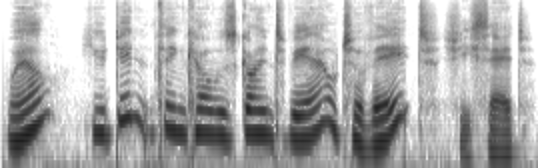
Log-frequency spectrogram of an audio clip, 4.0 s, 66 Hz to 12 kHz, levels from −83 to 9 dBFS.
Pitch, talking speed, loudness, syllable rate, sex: 180 Hz, 210 wpm, -17 LUFS, 3.7 syllables/s, male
